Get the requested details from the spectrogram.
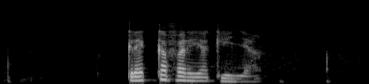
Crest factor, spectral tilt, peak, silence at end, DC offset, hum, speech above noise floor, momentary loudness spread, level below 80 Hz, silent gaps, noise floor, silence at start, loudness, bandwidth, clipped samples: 22 dB; -7.5 dB/octave; -6 dBFS; 1.1 s; under 0.1%; none; 50 dB; 14 LU; -72 dBFS; none; -74 dBFS; 1.3 s; -25 LUFS; 7.4 kHz; under 0.1%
